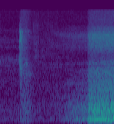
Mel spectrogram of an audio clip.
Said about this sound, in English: Okay, now let's hear pink. Because white noise freaks me the fuck out. This is pink noise.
